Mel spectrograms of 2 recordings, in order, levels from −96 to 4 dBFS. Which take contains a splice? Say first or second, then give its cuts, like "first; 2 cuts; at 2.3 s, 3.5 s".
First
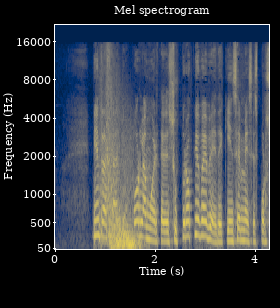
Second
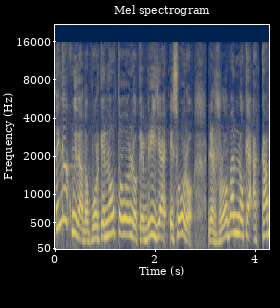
second; 1 cut; at 3.0 s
